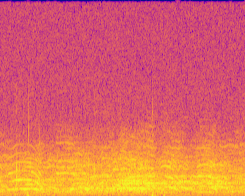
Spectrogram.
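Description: Several female football players shouting and calling to one another on the pitch, their voices overlapping, with a couple of short thumps of the ball being struck.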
